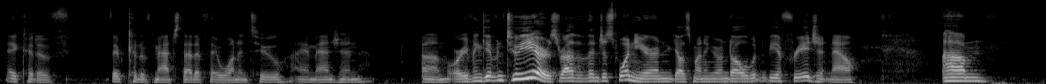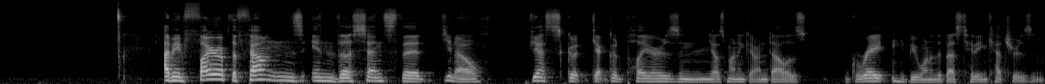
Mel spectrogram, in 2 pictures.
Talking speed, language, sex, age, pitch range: 190 wpm, English, male, 20-39, 120-165 Hz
